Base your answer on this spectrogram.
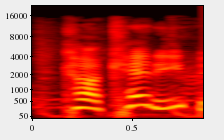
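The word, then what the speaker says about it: Carcetti: Carchetti, because that's how you say his name, apparently, is running for mayor.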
